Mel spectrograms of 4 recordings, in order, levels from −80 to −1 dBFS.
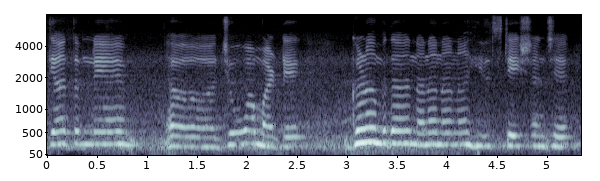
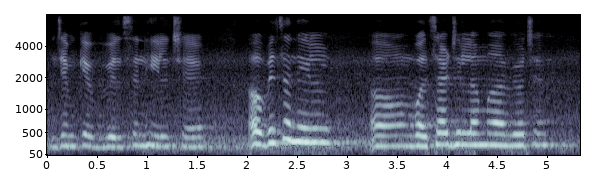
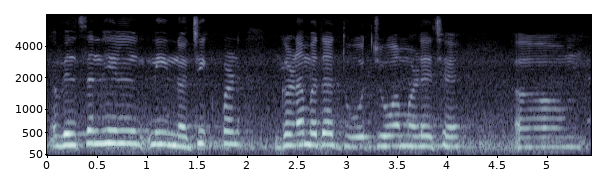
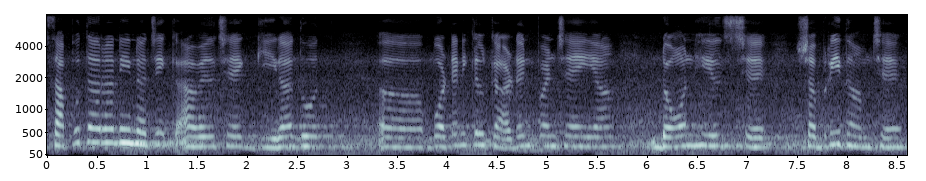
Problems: constant background noise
